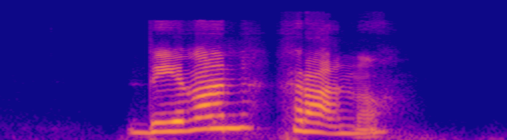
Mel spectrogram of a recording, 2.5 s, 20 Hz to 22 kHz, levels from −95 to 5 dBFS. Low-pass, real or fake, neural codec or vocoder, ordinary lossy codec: 14.4 kHz; fake; codec, 32 kHz, 1.9 kbps, SNAC; Opus, 24 kbps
